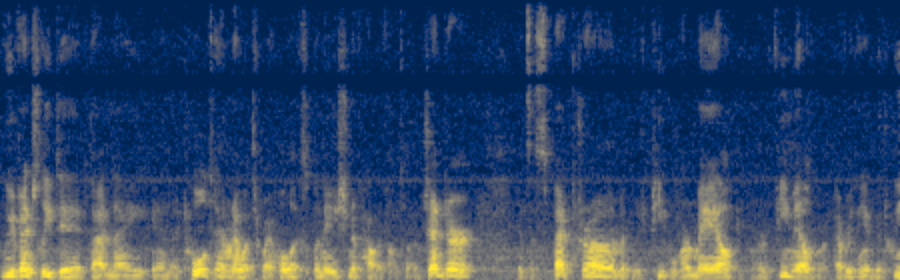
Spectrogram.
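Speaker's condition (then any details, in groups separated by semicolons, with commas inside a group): No condition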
